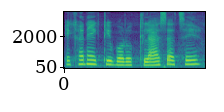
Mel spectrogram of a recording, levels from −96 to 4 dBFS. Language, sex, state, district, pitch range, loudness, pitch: Bengali, female, West Bengal, Alipurduar, 175-215 Hz, -14 LUFS, 200 Hz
